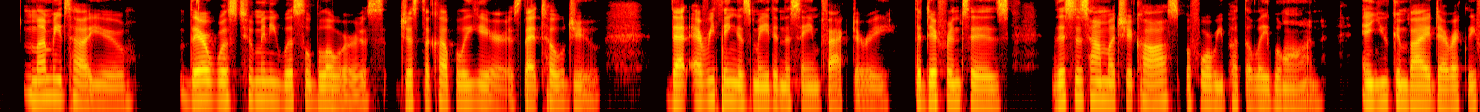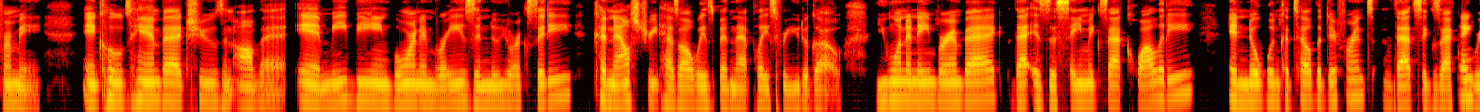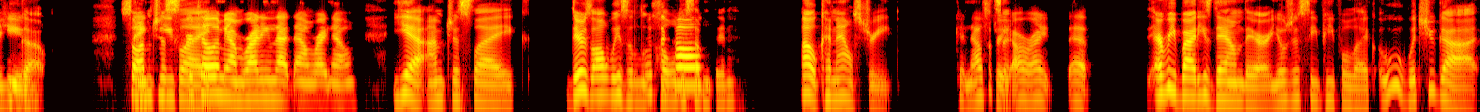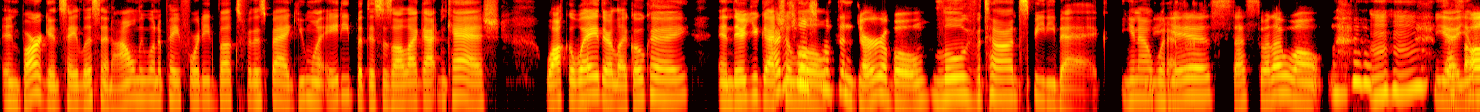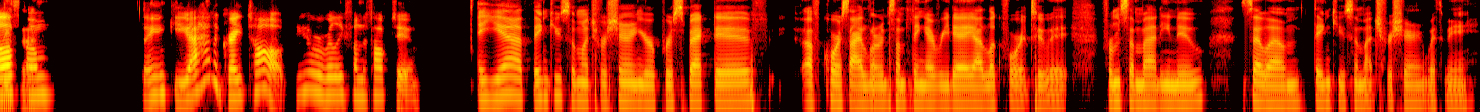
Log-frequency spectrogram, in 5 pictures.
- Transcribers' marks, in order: giggle
- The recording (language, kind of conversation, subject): English, unstructured, How do you make new friends as an adult and build lasting social connections?
- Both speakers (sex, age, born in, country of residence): female, 30-34, United States, United States; female, 45-49, United States, United States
